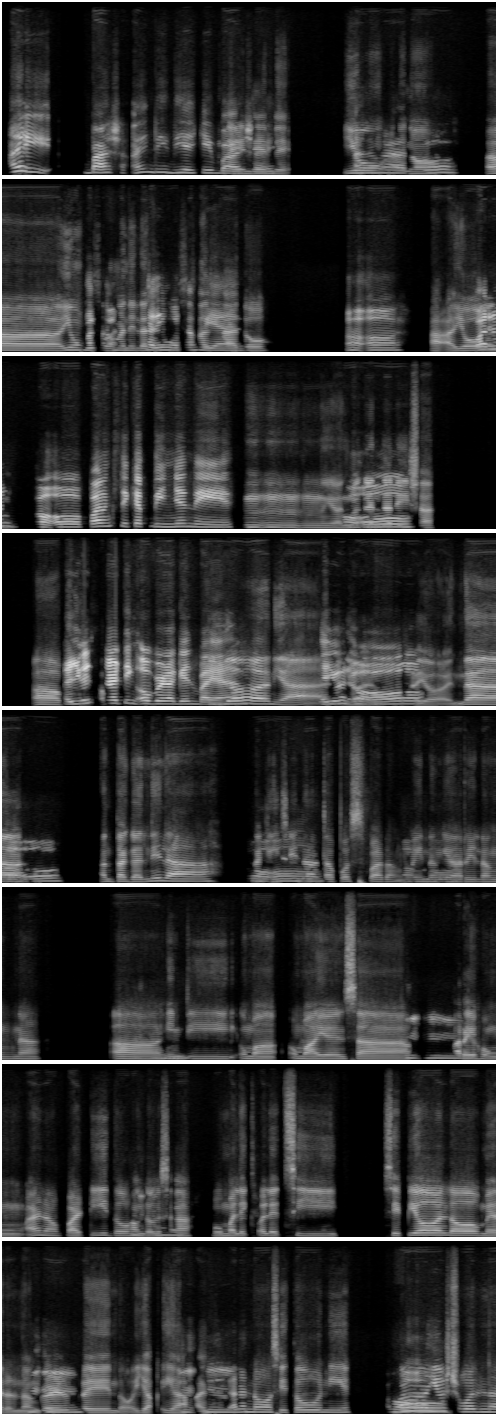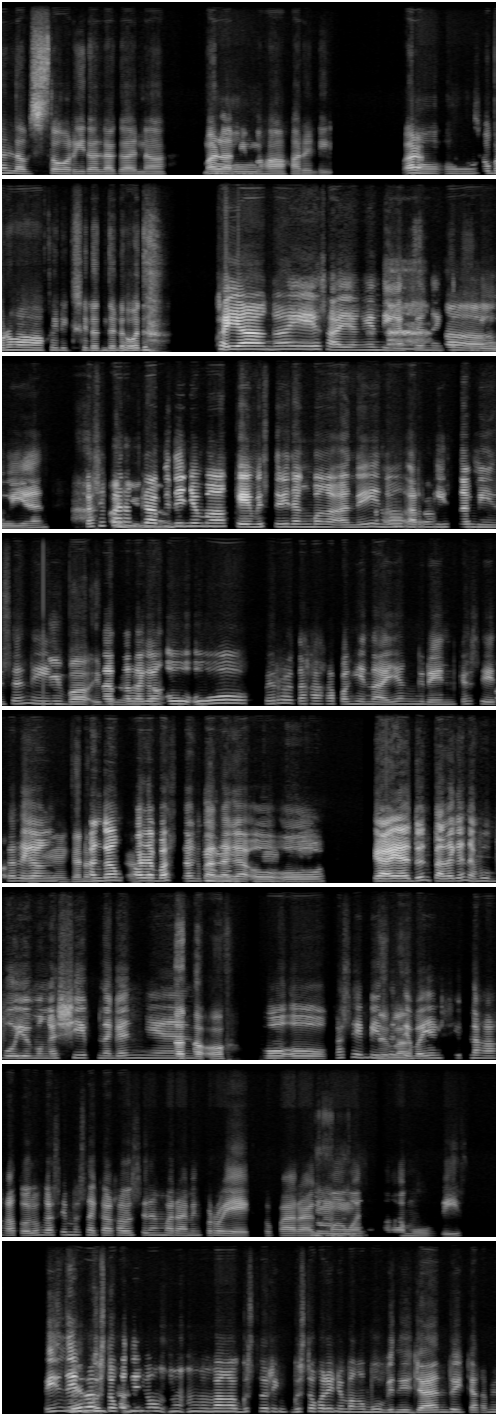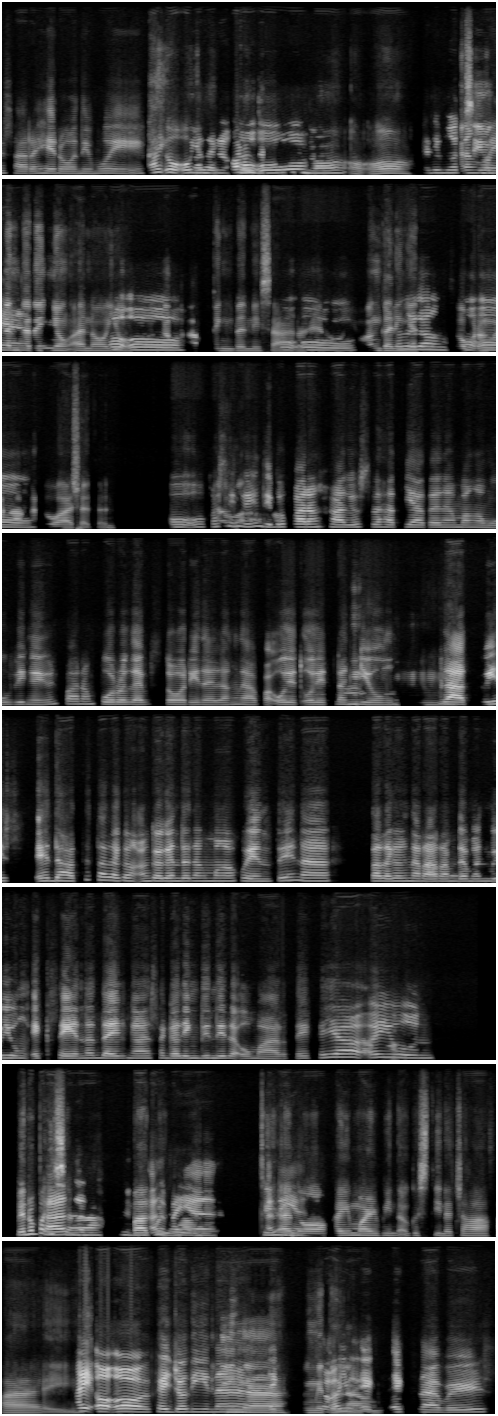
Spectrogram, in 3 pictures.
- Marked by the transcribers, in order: static; distorted speech; other background noise; mechanical hum; tapping; laughing while speaking: "dun"; background speech; wind
- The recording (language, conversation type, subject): Filipino, unstructured, Ano ang pinakanakakaantig na eksenang napanood mo?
